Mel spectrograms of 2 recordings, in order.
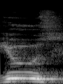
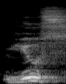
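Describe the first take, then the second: First: Loud, clear "yooz" for use; z sound in use. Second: یوس as the noun, "yoos"; loud, clear "yoos" for یوس; s sound in یوس. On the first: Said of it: "sound آتی ہے". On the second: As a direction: end یوس on a sharp unvoiced s. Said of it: "سین کی آواز ہے". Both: Shown as a demonstration.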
